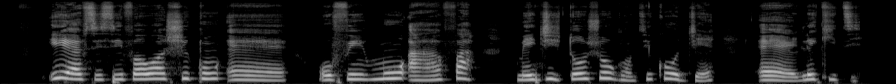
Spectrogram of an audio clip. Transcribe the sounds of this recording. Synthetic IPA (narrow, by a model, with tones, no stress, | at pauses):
i˦ɛ˦˧fsi˧si˧fɔ˧wɔ˦ʃi˦kũ˦ɛ˦ | o˨fĩ˧mũ˦a˦˨a˨˦fa˦˨ | me˧d͡ʒi˦˨to˦ʃo˦˨ɡũ˨ti˨˦ko˦˨d͡ʒɛ˨˦ | ɛ˦˨le˦kʰi˦˨ti˨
